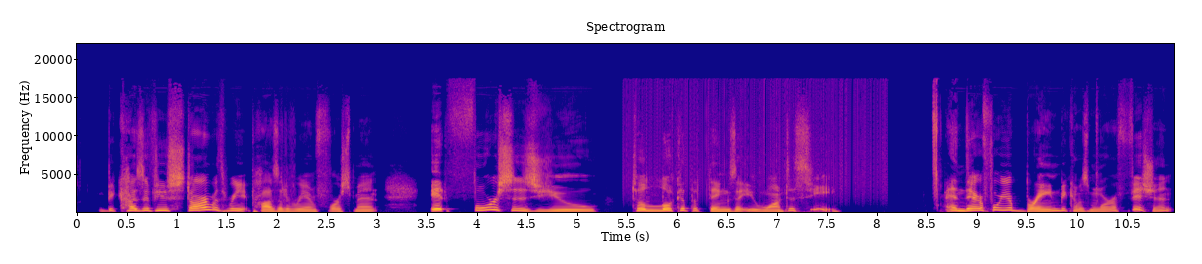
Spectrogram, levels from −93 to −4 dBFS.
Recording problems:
crackling; faint; from 5.5 to 8 s; 30 dB below the speech

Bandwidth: 17.5 kHz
